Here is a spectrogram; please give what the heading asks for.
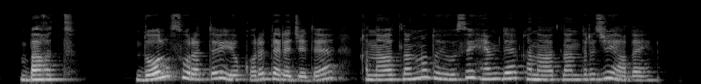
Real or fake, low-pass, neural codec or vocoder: real; 10.8 kHz; none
